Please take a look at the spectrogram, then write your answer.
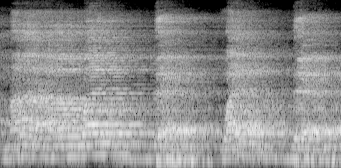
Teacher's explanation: Kita mentasydidkan atau menekan huruf dal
